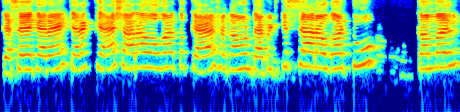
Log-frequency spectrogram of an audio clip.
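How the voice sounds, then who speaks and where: A woman's voice: extremely high pitch, fairly even intonation, normal speed, sharp tone. A woman teaching an accounts class, lecturing and drilling students with questions in a scolding, teasing way.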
